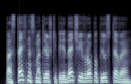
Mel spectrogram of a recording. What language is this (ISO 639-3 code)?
rus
